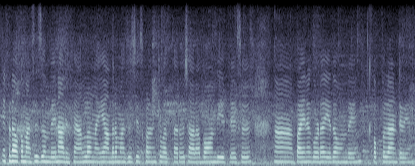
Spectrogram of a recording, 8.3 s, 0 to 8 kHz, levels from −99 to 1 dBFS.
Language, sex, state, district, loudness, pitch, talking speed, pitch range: Telugu, female, Andhra Pradesh, Manyam, -19 LUFS, 225 Hz, 165 wpm, 225-230 Hz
